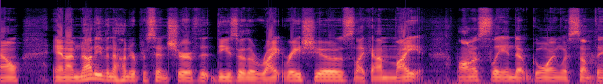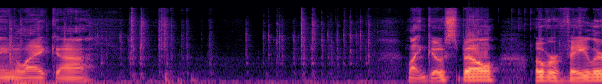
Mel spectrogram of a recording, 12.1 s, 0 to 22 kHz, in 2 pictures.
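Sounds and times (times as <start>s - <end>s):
computer keyboard typing: 5.8s - 10.0s.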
